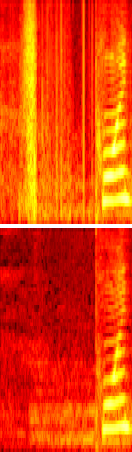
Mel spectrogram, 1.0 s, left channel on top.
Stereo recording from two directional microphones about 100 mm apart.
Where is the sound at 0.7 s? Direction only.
15° left (ahead or behind).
